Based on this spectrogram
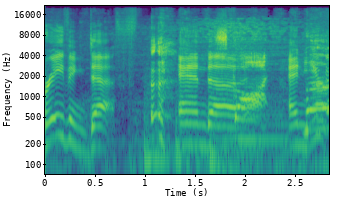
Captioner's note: grunting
